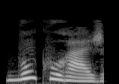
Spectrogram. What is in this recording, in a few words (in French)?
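"Bon courage", French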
